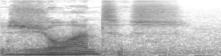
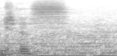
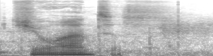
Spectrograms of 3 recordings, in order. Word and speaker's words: Joantis: Leighton O'Connell, Josh Joantis. That's how you say it. Juanitas. No? Joantis.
